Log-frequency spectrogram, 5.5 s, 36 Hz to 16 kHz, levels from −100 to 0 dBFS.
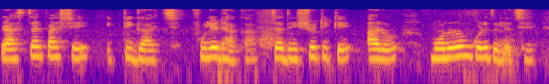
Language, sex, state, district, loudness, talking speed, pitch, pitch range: Bengali, female, West Bengal, Alipurduar, -16 LUFS, 130 wpm, 240 Hz, 220-260 Hz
